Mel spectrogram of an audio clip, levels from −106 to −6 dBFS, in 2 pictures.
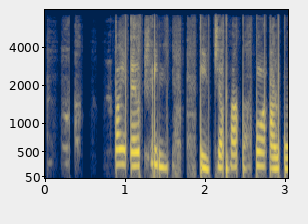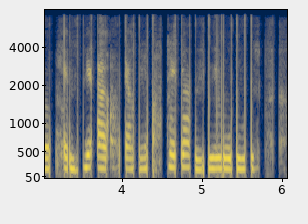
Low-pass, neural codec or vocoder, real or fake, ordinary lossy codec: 7.2 kHz; codec, 16 kHz in and 24 kHz out, 2.2 kbps, FireRedTTS-2 codec; fake; MP3, 64 kbps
